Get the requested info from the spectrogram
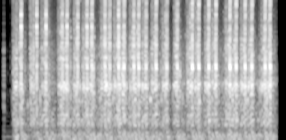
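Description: Typewriter keys clacking in a quick, uneven run, several strikes a second, as a typing sound effect starting about a quarter second in.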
